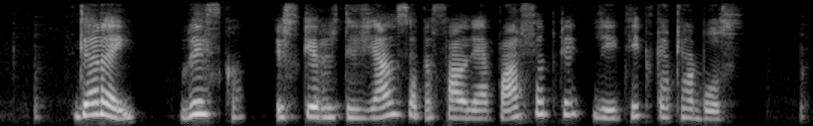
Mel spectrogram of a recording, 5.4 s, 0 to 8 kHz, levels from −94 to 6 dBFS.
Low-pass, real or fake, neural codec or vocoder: 7.2 kHz; fake; codec, 44.1 kHz, 1.7 kbps, Pupu-Codec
